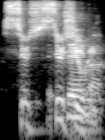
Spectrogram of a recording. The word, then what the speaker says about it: Tsushima: Tsushima, but there's a silent T.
